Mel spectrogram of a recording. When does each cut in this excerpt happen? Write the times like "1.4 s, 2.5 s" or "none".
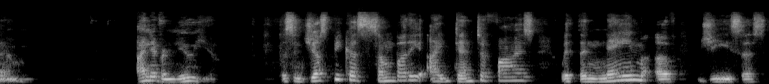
2.6 s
